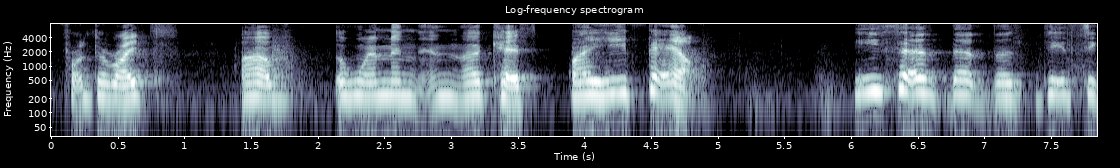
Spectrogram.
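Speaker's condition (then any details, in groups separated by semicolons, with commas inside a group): Cerebral palsy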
